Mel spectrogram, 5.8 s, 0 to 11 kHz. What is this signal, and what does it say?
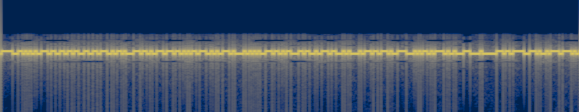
RTTY, about 45.45 baud. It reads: TRAILING A SNAKY BLACK HOSE. THE
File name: fsk170 / USS-New-Jersey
